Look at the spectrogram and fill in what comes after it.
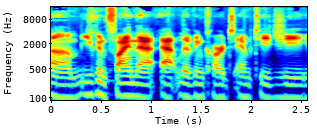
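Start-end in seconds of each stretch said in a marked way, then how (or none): none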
